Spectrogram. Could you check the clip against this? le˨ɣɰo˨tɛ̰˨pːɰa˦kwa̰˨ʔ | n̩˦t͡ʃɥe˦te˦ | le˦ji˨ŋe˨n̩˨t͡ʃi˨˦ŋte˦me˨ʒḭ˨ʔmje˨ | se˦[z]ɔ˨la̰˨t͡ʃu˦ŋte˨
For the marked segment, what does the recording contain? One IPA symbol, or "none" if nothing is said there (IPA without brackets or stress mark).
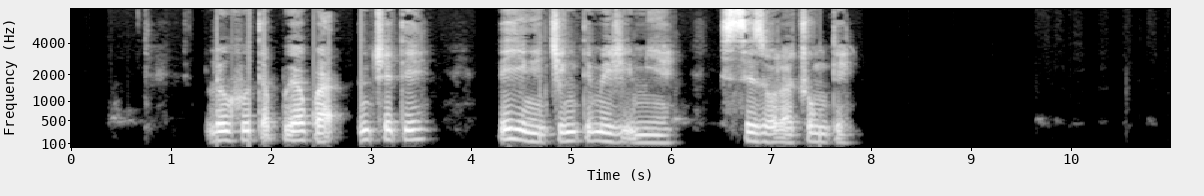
z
